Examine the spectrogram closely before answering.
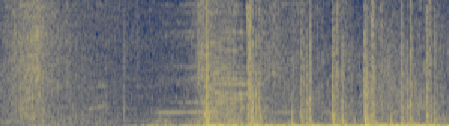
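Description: A magical weapon crackles and fizzes loudly.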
